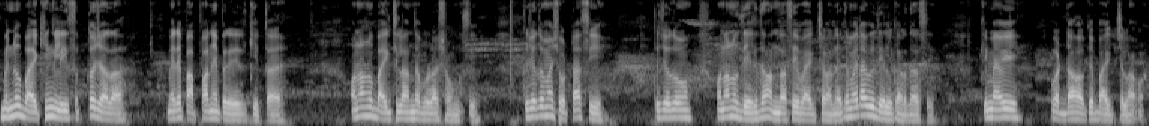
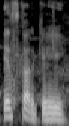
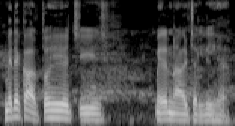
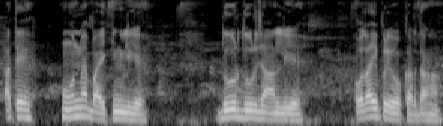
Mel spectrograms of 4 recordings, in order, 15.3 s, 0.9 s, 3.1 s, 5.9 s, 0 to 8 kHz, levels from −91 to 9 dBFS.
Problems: none marked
